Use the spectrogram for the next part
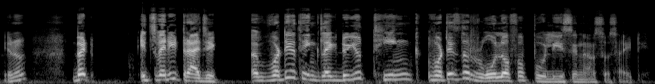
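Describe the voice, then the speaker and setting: Bright, higher-pitched Indian man telling stories. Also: fairly quick, no room sound. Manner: animated, mixes Hindi phrases into English. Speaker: podcast host. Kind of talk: casual personal storytelling and discussion.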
